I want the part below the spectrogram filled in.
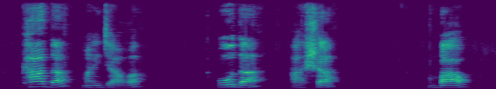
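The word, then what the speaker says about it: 구: আর হচ্ছে খু মানে নয়। যেটা খুলে নয়। এটা হচ্ছে খু। এটা একটু আগে ঠিক আমরা যেটা বলেছিলাম গটা প্রথমে উচ্চারিত হলে খ এর মত উচ্চারণ হবে।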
